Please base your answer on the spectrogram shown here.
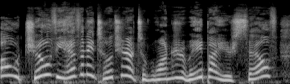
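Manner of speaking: very high-pitched scolding voice. Reading game dialogue aloud, the mother of a child character: Jovie's mom voice. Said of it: "They have the same voice, just in different pitches".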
